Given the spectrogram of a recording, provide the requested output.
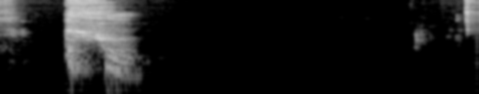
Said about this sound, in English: This episode should be called How to Cough on the Microphone.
